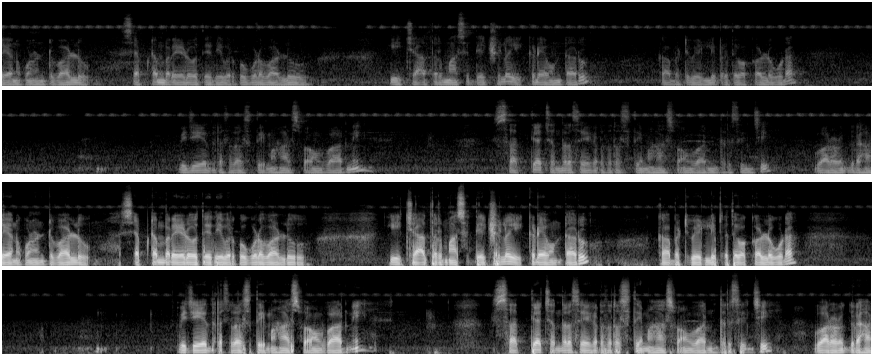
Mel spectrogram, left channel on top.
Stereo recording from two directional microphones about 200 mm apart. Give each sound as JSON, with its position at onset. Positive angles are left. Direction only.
{"t": 0.0, "sound": "speech", "side_deg": -45}
{"t": 10.4, "sound": "speech", "side_deg": -50}
{"t": 13.3, "sound": "speech", "side_deg": -45}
